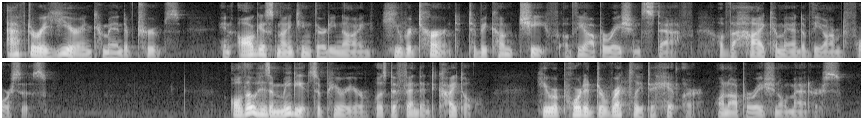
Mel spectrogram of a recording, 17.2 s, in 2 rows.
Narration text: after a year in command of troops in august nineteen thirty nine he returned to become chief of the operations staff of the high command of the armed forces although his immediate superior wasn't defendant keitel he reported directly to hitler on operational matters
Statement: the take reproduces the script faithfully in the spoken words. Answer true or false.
false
